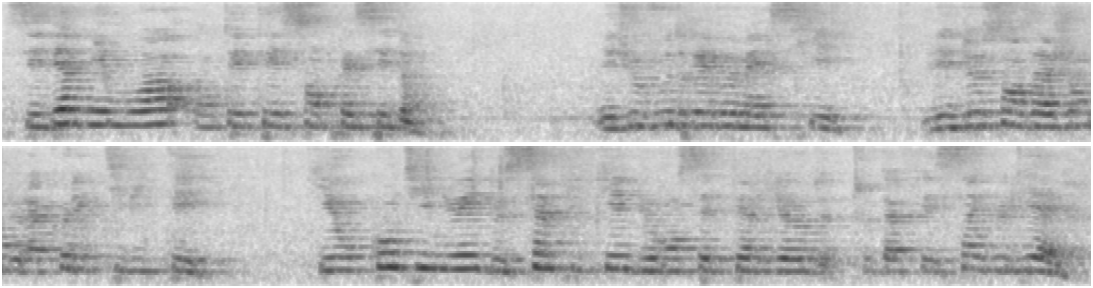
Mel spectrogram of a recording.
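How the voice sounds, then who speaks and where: Very echoey hall, faint background noise, woman, local politician, formal read speech, measured delivery. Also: on the high side, steady tone, a little mellow, recorded from a distance. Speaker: local politician, intercommunal council president. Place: large village hall, indoors.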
